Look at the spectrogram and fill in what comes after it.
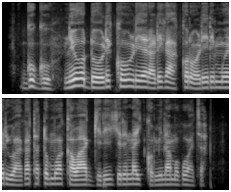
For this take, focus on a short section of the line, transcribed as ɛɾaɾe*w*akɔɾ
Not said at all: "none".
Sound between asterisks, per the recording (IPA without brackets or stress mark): ɣ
